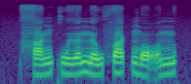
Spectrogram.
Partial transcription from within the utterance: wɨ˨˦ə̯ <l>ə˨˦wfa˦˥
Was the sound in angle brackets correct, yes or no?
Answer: no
